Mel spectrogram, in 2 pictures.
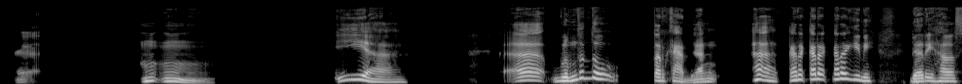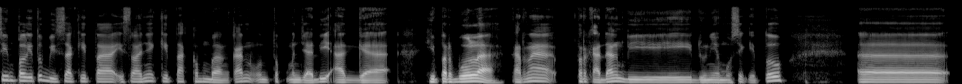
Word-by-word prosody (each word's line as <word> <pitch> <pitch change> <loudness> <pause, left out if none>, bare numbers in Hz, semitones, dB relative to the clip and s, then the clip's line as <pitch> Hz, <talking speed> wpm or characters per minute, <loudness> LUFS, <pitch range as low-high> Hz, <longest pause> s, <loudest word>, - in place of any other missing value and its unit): He - - -13 1.0
mhm. 115 - -2 1.2
Iya. 150 - +2 1.1
Eee, 195 -12 +4
belum 165 +4 +5
tentu, 265 - +2 0.3
terkadang 135 - +1 0.3
heeh, 195 -6 +4
karena 195 +5 +4
karena 235 +1 +6
karena 250 +2 +5
gini, 195 -7 +3 0.4
dari 145 +4 +5
hal 145 0 +3
simpel 175 -1 -2
itu 205 - -5
bisa 140 -4 -3
kita 130 -3 -3
istilahnya 130 +5 -5
kita 135 -3 -8
kembangkan 125 +1 -5
untuk 110 -2 -9
menjadi 105 +4 -2
agak 100 -2 -2 0.4
hiperbola. 130 - +4
Karena 145 +6 -2 0.2
terkadang 130 +2 -1
di 110 - 0 0.6
dunia 105 0 -2
musik 100 -1 -6
itu, 160 - -1 0.8
eee, 110 -1 +1
135 Hz, 100 wpm, -22 LUFS, 110-165 Hz, 1.2 s, karena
